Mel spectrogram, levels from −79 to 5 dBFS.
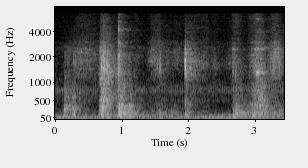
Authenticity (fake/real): fake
